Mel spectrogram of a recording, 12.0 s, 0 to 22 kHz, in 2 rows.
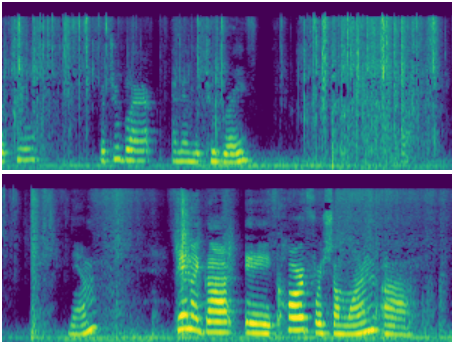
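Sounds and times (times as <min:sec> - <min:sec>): plastic wrapping crinkling: 0:00.0 - 0:06.5.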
